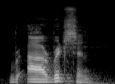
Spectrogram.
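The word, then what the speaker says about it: Ritchson: right how do you say his last name richson okay so let me first start off by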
